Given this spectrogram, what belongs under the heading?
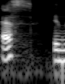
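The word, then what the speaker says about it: سين: letter, this letter is pronounced when the tip of the tongue touches the edges of the two lower front teeth, and again very slightly touching the edges of the two upper front teeth, which gives the sound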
